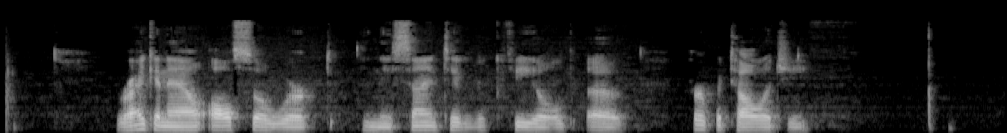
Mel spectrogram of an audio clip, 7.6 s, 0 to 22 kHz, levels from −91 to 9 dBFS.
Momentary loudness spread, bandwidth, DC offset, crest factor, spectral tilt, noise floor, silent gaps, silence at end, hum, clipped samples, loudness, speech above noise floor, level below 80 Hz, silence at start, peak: 12 LU; 11.5 kHz; under 0.1%; 20 dB; -4.5 dB/octave; -77 dBFS; none; 1.5 s; none; under 0.1%; -20 LUFS; 57 dB; -62 dBFS; 0.9 s; -2 dBFS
